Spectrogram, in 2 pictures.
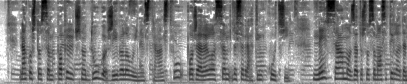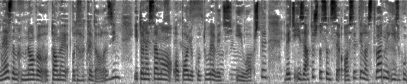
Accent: Zagreb, City of Zagreb, Croatia; now in Netherlands; Ja dolazim iz Zagreba, Hrvatske, ali također živim i u Holandiji od 2011.

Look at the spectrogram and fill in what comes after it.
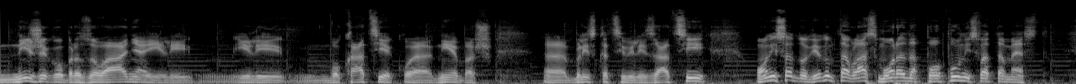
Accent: Belgrade, Serbia; born there; Imam 68 godina, rođen sam u Beogradu

